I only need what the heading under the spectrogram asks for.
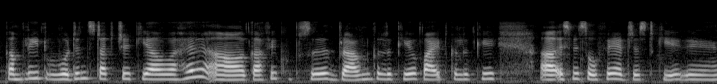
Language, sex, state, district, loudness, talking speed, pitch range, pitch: Hindi, female, Chhattisgarh, Jashpur, -18 LUFS, 160 wpm, 225-255 Hz, 240 Hz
